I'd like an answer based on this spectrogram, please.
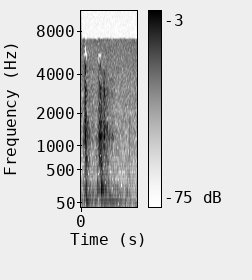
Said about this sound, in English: be careful opening the door. Maybe it's the cat burglar.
